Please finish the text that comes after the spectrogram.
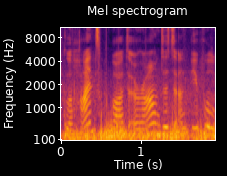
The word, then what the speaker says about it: Luhansk: Luhansk.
